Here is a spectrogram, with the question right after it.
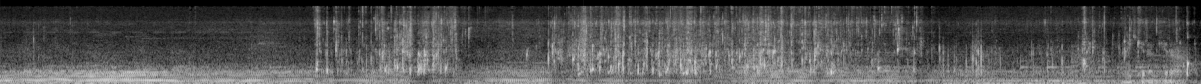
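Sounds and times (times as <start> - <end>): steady music: 0.0 - 12.0
hand splashing in soapy water: 3.1 - 11.6.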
